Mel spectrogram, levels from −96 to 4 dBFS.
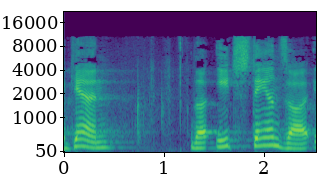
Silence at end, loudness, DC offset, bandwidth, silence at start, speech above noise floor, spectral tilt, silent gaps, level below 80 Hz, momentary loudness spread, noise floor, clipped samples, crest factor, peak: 0 s; -19 LUFS; under 0.1%; 11 kHz; 0 s; 25 dB; -3.5 dB/octave; none; -62 dBFS; 13 LU; -44 dBFS; under 0.1%; 18 dB; -2 dBFS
